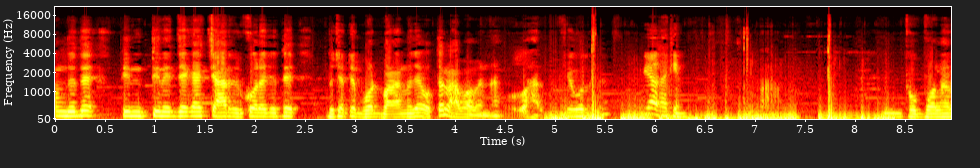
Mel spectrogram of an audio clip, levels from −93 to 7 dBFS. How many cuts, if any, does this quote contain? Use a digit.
1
